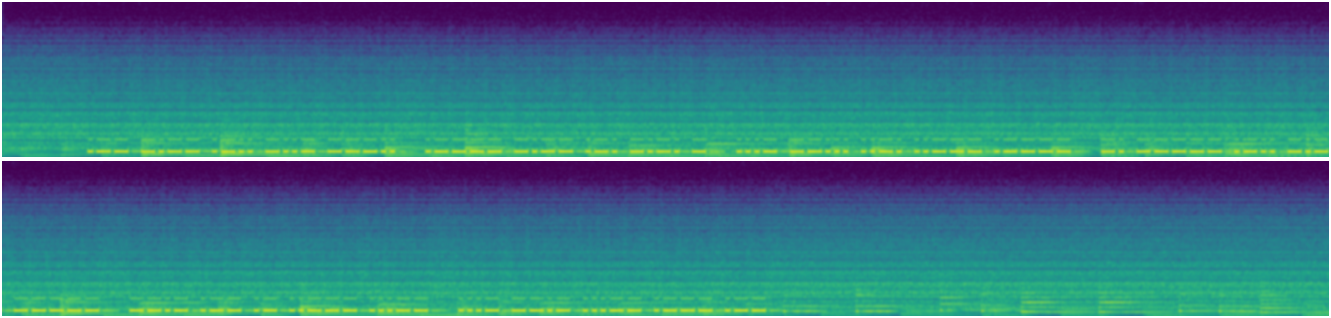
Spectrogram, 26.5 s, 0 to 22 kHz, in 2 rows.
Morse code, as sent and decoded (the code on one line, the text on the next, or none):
.-- -.-- .-.. -..- ---.. / .---- -.-- .-. -.-. - / ...- --... ..-. ..--- .---- / -. ----- .-.. -.- ----- / --.- .-- .- ..--- ...-- / ...- --.- ...-- .--- .--
WYLX8 1YRCT V7F21 N0LK0 QWA23 VQ3JW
